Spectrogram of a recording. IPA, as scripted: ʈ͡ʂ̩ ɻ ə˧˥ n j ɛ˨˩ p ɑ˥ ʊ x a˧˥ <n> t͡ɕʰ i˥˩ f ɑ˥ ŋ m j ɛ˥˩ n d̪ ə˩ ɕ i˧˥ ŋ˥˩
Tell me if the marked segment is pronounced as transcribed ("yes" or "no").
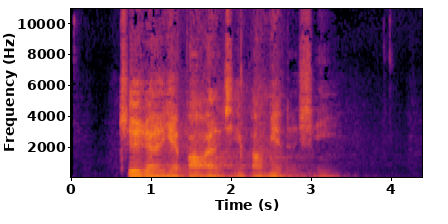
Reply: yes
